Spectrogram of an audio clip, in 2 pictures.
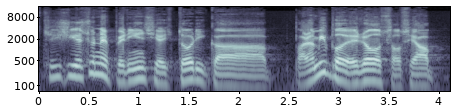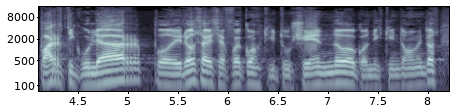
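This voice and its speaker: Reflective Argentine male interviewer, mid-pitched. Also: normal speed, hardly any pauses. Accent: Argentine Rioplatense Spanish. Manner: tentative, searching for words, seeks agreement with tag questions.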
